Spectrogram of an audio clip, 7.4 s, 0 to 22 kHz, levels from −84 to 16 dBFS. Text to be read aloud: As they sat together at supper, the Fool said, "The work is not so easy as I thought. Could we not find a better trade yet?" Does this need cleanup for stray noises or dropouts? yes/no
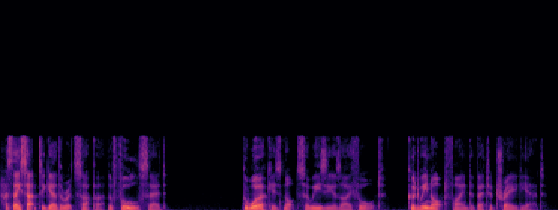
no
